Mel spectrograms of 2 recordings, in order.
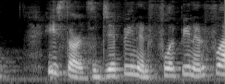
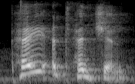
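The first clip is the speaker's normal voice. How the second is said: stern teacher; 3 semitones higher than usual. Acted. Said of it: "snaps Maestro".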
